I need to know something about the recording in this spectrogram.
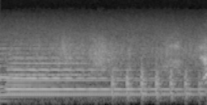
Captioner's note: knocking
